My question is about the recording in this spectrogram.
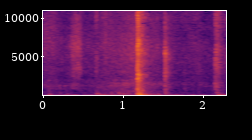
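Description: Wooden cabinet doors under a camper's kitchen sink being handled, with a few faint knocks and one sharp click of a door shutting just over a second in.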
